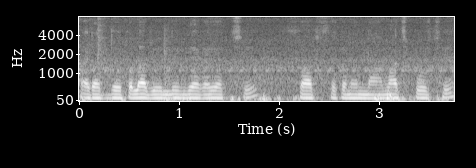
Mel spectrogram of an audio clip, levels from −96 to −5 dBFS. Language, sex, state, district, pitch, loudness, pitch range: Bengali, male, West Bengal, Dakshin Dinajpur, 125 Hz, -15 LUFS, 125-130 Hz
